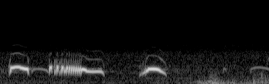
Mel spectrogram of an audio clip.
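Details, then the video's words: Spotted dove calling at night: a short arched coo, then a rolling, burred coo that drops at its end, then another clear arched coo. A low rumble follows. "burung tekukur bunyi malam hari"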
